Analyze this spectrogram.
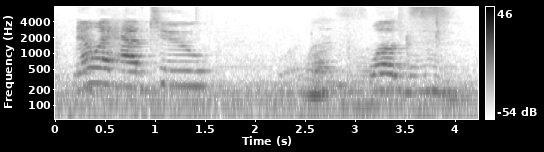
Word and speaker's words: wugs: wugs, right? So listen to that sound at the end. Wugs. Is that an S? It's a Z sound, okay?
